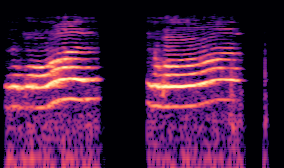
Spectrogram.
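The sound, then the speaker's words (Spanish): Two long, drawn-out cat meows from a recording meant to make a cat come, separated by a short pause, loud, with bright rising and falling tones and no talking. “Tiene uno que se llama Sonido para que tu gato venga.”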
